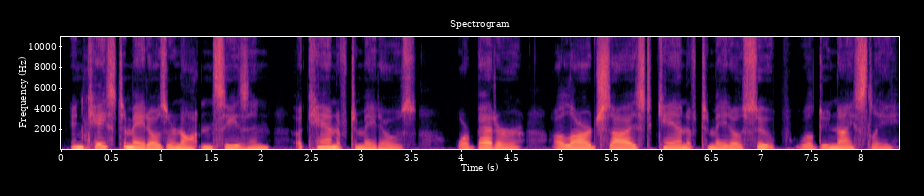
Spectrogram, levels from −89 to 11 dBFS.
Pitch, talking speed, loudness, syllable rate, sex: 220 Hz, 165 wpm, -17 LUFS, 5.0 syllables/s, female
